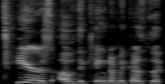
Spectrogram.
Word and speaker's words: Tears: has announced that it's it's pronounced tears not tares but they did say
